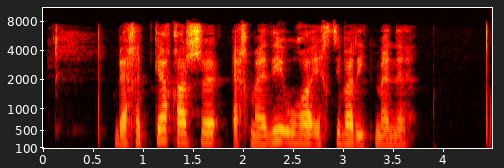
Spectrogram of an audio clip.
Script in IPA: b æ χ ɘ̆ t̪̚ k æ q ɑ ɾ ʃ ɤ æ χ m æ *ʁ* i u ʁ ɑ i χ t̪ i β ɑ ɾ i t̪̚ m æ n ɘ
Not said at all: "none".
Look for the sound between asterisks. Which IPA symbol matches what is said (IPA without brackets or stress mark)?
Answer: ð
